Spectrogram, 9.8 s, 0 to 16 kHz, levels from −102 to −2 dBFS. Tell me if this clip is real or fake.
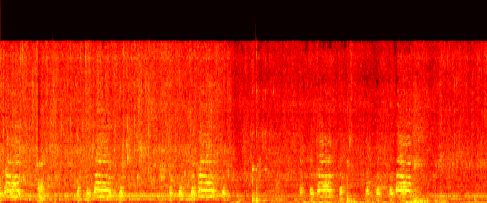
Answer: fake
